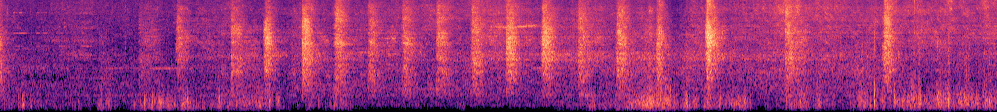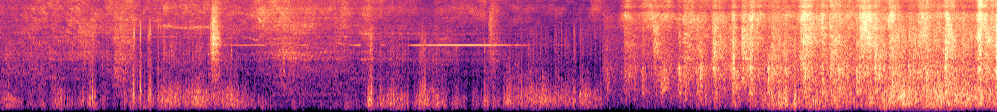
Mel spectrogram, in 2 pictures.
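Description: Freight wagons clank and squeal on the rails.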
